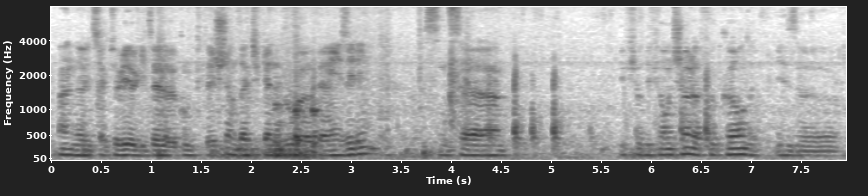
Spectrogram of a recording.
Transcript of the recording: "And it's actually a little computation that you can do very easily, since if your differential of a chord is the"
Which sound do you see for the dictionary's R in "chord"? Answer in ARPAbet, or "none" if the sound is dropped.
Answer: R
